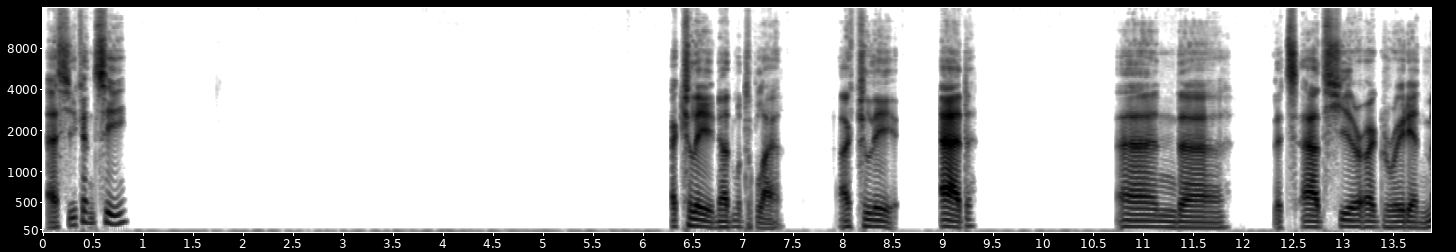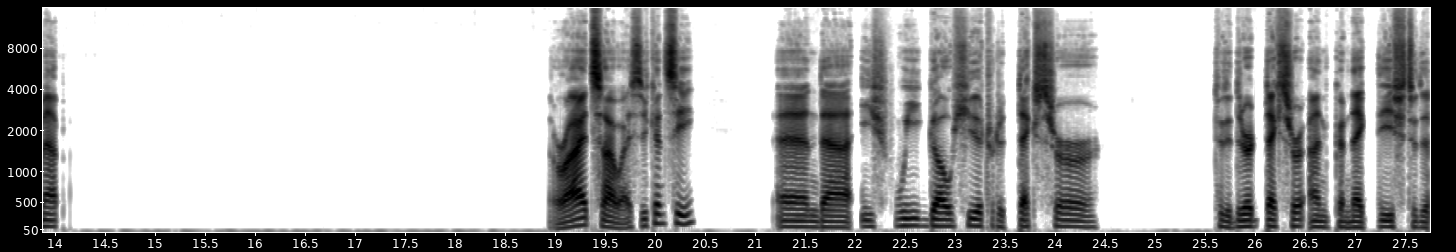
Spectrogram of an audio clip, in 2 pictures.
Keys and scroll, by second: 11.7 shift+a, 13.1 g, 13.2 r, 13.4 a, 13.5 d.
